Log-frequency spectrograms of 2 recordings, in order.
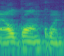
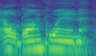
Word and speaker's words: Algonquin: Yeah, the only reason I know that is I have a cousin that used to live on Algonquin here, and that's how you pronounce it, Algonquin.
